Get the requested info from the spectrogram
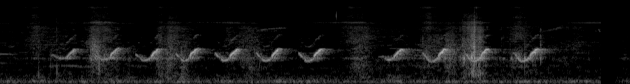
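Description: A bird calling with quick, rising whistled notes, about two to three a second, in two runs with a short break about three seconds in.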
